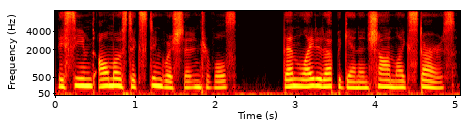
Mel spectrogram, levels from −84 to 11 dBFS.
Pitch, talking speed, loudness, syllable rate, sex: 200 Hz, 165 wpm, -17 LUFS, 5.6 syllables/s, female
